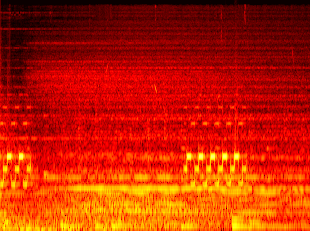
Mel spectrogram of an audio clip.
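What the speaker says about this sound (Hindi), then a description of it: "ये किसका फोन आ गया?" A phone rings with a chirpy electronic tone in two bursts of rapid repeated beeps, one at the start and a longer one later, heard over a low background hum indoors.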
